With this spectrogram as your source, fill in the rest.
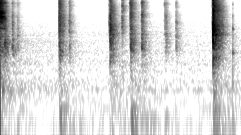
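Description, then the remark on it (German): Sharp, bright clicks of keys being struck on a mechanical keyboard, about eight irregular keystrokes in quick bursts, fairly loud with no one talking. “spielt dir Eve, dieser deine mich Deine Eve, mechanische hä? Tastatur spielt dir da überhaupt was? nicht rein.”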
